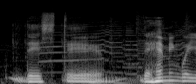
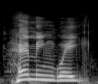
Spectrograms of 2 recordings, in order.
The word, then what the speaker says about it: Hemingway: En buen lenguaje coloquial cubano dijo: adiós Hemingway, o sea, con J y con G y diéresis en la U, que en acento cubano,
